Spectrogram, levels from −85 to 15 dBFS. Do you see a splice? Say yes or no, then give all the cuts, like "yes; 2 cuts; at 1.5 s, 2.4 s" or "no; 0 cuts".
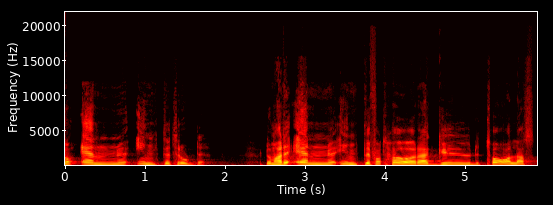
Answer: no; 0 cuts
